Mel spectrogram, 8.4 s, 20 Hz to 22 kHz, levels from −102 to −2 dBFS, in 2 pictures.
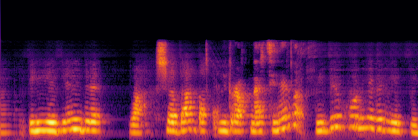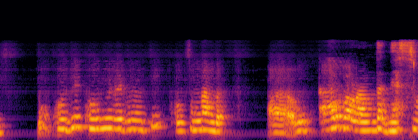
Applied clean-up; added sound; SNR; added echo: neural mask model DeepFilterNet 3.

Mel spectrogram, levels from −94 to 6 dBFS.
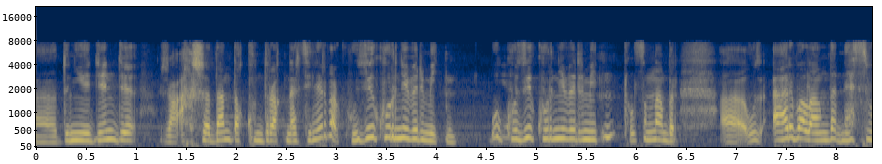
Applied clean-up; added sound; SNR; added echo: none; none; none; none.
